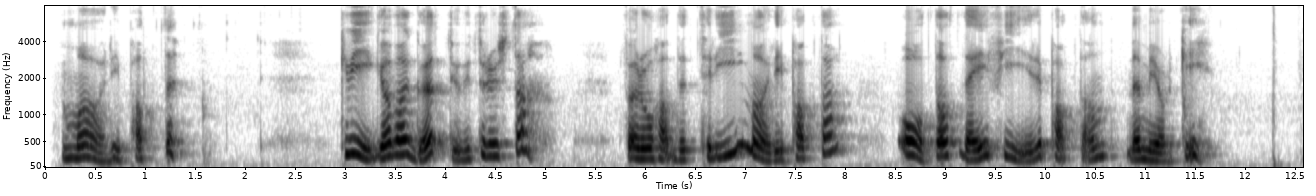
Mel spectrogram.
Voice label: maripatte, Numedalsmål

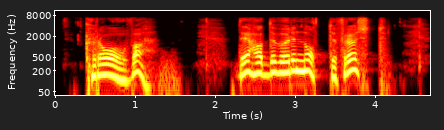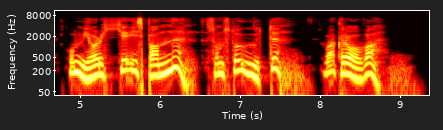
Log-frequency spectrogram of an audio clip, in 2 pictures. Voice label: krava, Numedalsmål

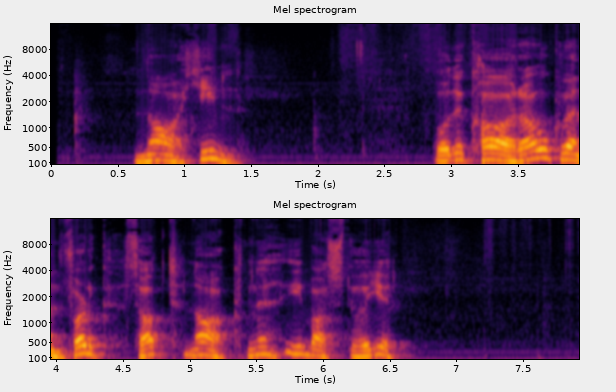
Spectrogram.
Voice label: nakjin, Numedalsmål; Både kara o kvennføLk sat nakne i ba'støje.; Adjektiv

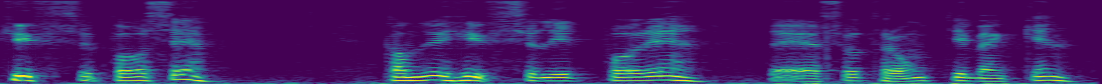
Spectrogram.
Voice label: hyffse pa se, Numedalsmål

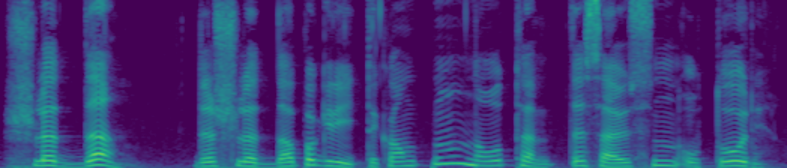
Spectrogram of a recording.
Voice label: "slødde", Numedalsmål; Eksempel på bruk De slødda på grytekanten nå ho tømte sausen otor

